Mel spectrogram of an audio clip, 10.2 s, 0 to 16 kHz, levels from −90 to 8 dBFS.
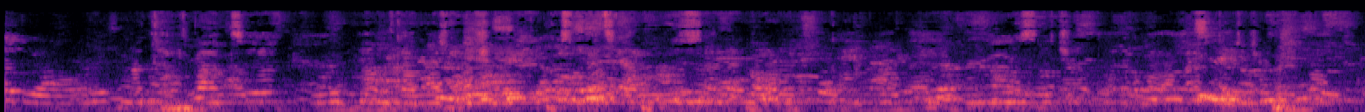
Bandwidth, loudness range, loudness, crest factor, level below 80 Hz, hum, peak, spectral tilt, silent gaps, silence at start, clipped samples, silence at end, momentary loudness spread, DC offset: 11.5 kHz; 6 LU; -29 LUFS; 20 dB; -46 dBFS; none; -10 dBFS; -4.5 dB/octave; none; 0.05 s; under 0.1%; 0 s; 15 LU; under 0.1%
